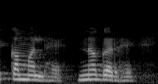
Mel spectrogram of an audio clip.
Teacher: इन शब्दों में म और ग पे ज्यादा जोर दिया जाता है। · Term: बलाघात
